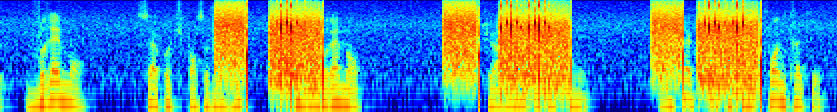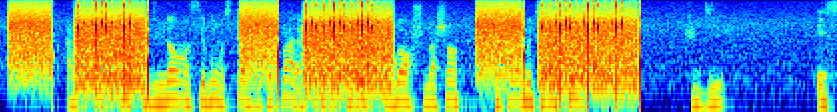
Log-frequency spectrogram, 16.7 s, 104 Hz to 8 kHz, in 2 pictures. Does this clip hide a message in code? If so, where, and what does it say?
Yes: pulse dialling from 2.1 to 14.8 s, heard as a rotary dial, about 11 pulses a second, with speech in French. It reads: 4 6 5 6 8 9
